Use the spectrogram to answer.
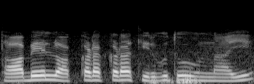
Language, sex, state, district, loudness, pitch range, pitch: Telugu, male, Andhra Pradesh, Sri Satya Sai, -14 LUFS, 175-200 Hz, 195 Hz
